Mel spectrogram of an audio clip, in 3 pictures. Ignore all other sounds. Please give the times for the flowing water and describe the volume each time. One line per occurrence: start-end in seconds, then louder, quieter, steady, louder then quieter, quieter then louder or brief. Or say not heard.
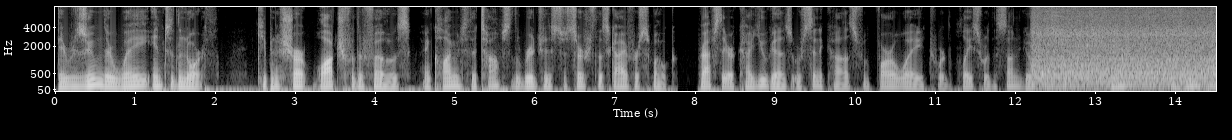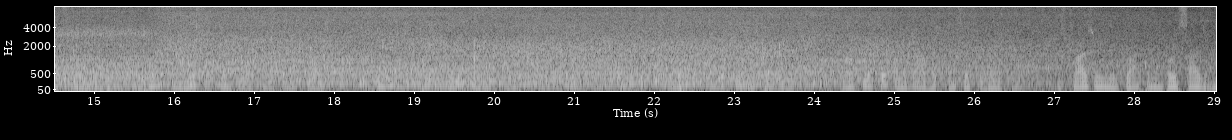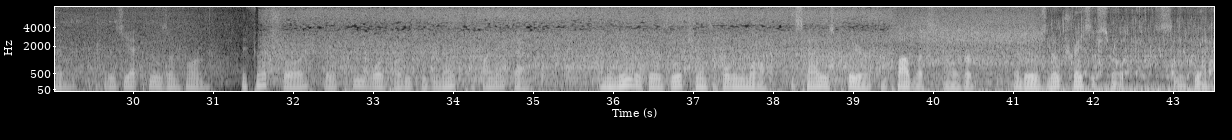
12.2-43.4 quieter then louder.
